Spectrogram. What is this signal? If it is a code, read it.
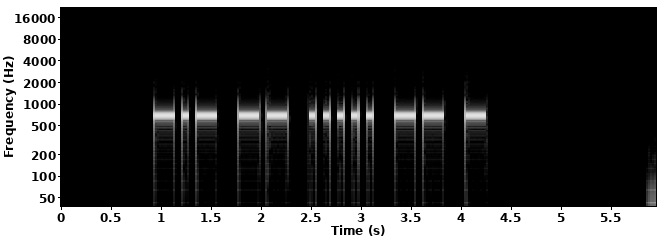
Morse code, heard as a keyed tone, about 20 wpm, 700 Hz. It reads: KM5MT
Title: Speed Racing - USA Call Signs 17wpm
